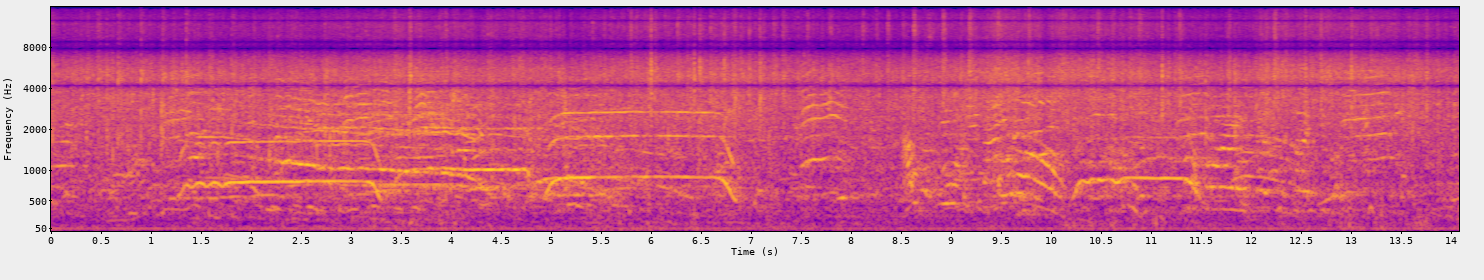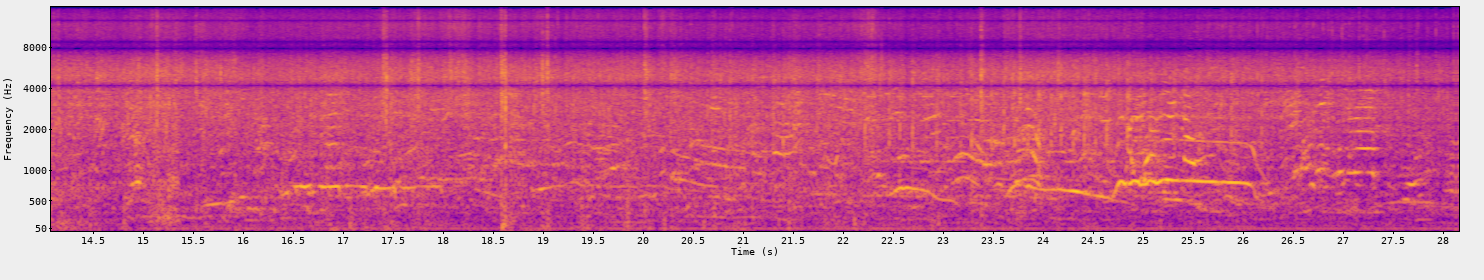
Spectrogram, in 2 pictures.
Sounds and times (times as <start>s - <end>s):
Speech: 0.0s - 28.1s.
